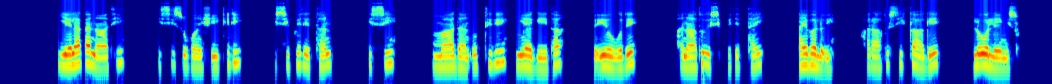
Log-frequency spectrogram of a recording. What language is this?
Wolaytta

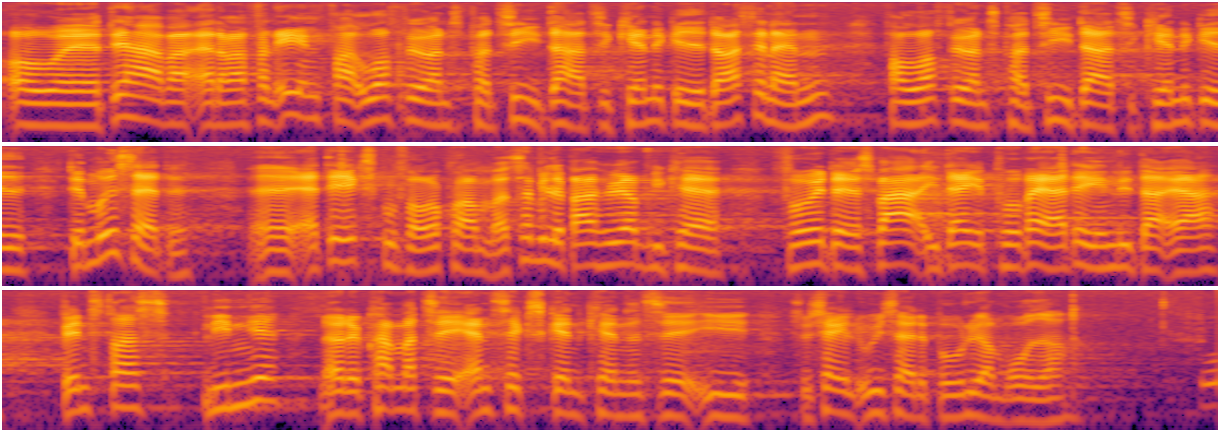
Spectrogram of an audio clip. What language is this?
Danish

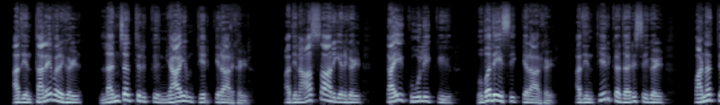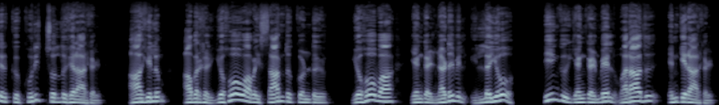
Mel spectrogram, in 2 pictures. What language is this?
Tamil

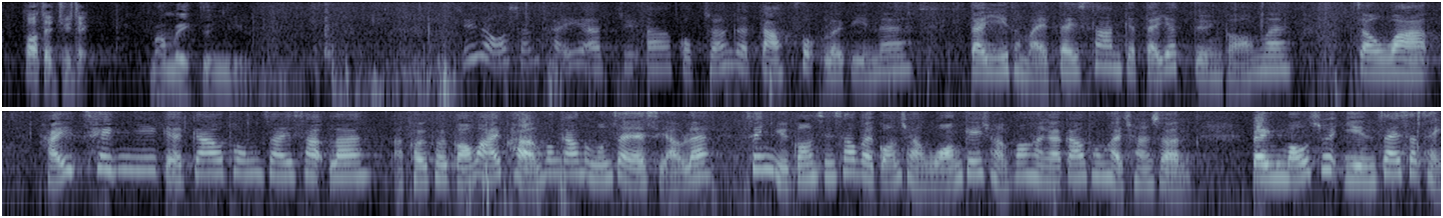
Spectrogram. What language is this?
Cantonese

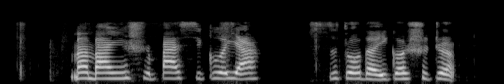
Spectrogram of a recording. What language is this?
Chinese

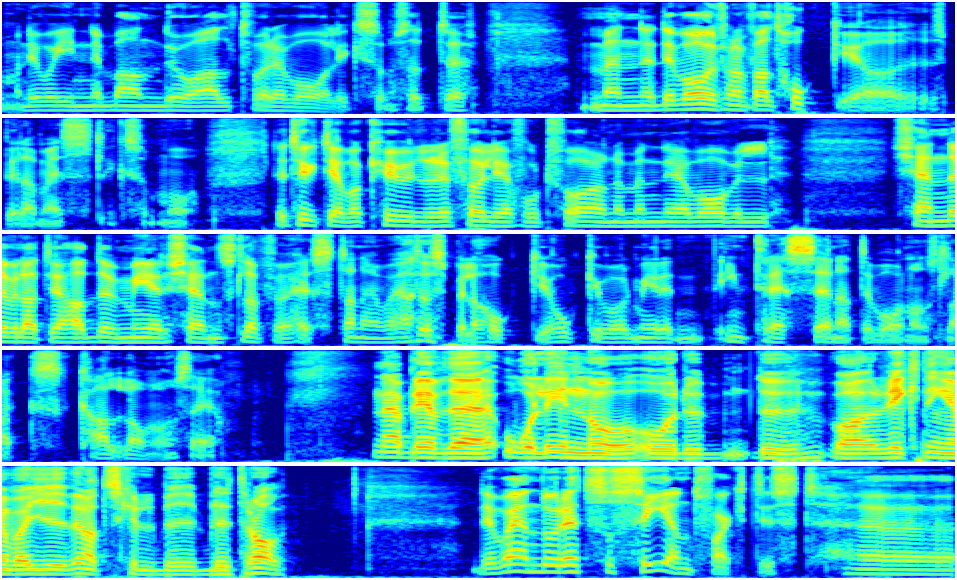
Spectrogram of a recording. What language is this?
Swedish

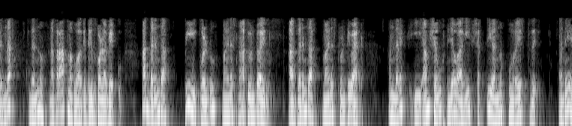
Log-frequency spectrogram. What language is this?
Kannada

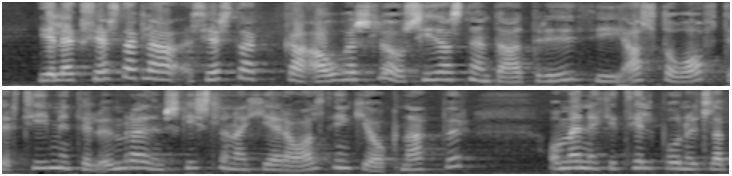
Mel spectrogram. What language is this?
Icelandic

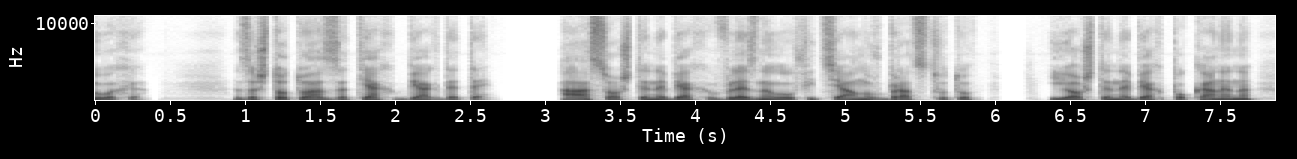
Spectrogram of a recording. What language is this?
Bulgarian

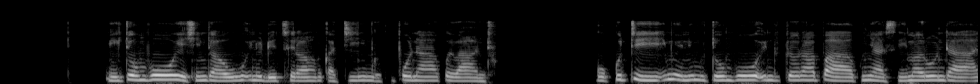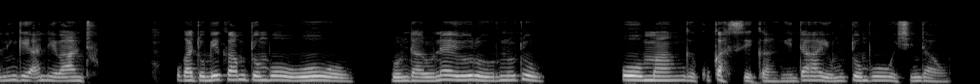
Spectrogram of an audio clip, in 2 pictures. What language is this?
Ndau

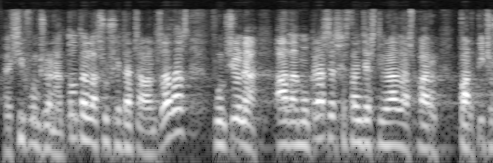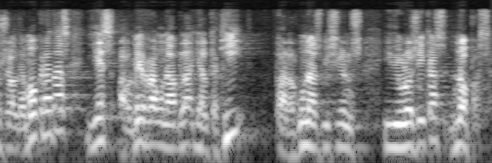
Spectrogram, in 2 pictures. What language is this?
Catalan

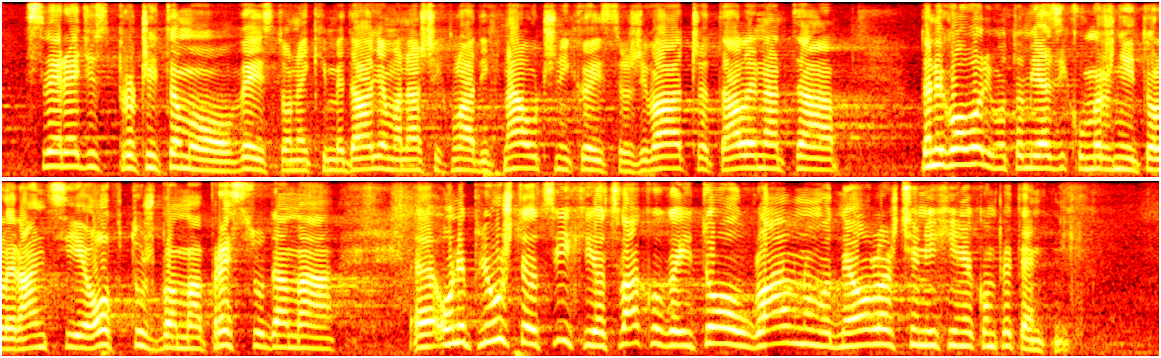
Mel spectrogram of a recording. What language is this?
Serbian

